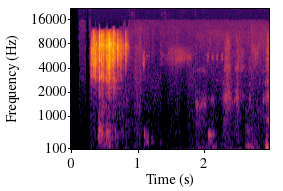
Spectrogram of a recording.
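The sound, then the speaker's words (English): Ten dice are rolled during a tabletop game, making a bright, brief rattling clatter near the start. A few faint clicks and soft sounds follow. “Okay, here we go. 10 dice to save Ocean's life.”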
